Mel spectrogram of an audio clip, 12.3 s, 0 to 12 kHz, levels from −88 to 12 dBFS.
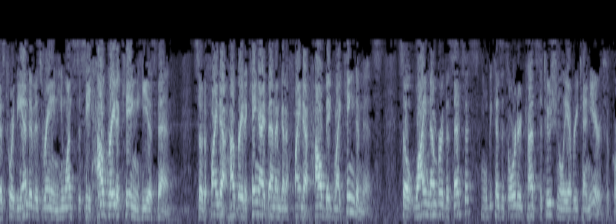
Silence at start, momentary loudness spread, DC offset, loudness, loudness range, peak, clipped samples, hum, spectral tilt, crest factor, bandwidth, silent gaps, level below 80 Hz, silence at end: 0 s; 9 LU; under 0.1%; -15 LUFS; 4 LU; 0 dBFS; under 0.1%; none; -4 dB/octave; 16 dB; 6.6 kHz; none; -52 dBFS; 0 s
